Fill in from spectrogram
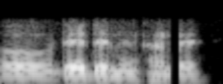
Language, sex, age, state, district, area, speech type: Bodo, male, 30-45, Assam, Chirang, rural, conversation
